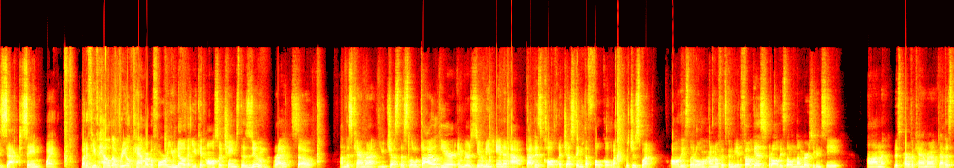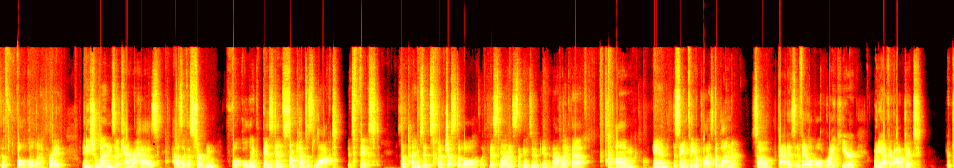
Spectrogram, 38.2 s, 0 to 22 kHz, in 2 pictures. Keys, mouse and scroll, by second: 1.1 space.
